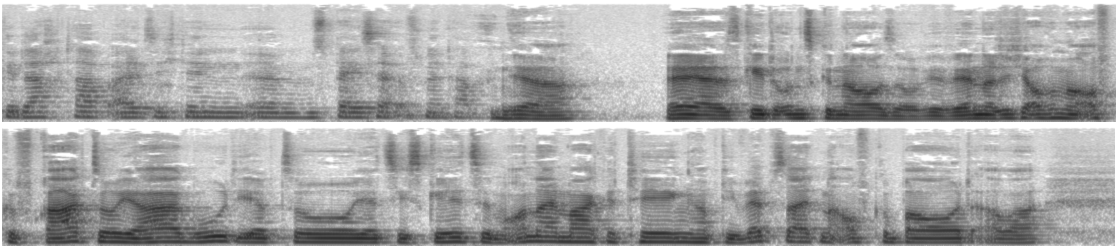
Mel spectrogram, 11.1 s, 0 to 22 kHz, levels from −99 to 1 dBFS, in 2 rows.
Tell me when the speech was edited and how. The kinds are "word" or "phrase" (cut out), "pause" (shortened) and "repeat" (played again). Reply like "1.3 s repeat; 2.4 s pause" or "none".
none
